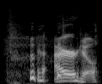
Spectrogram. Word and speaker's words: Iredell: Iredell. Like it's Idle. just that's just how you pronounce it.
